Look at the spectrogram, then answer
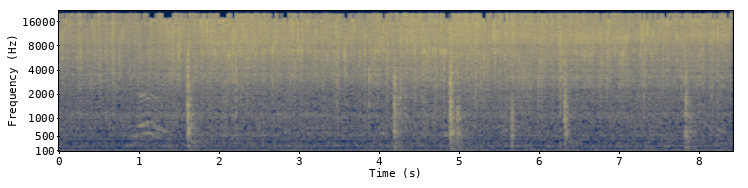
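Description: Beef burgers fry in oil in a pan, giving a steady close sizzle with occasional sharp pops and clicks of a utensil, no voices.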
